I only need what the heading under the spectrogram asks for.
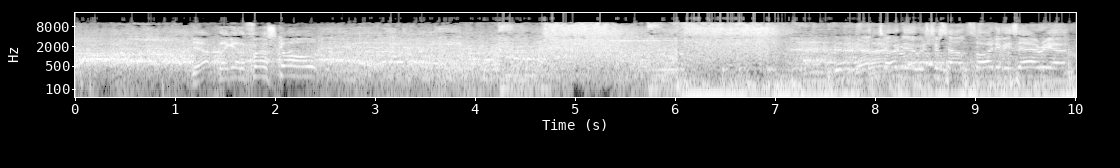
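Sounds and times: crowd cheering: 0:00.0 - 0:09.0
loud music over loudspeakers: 0:04.2 - 0:10.0.

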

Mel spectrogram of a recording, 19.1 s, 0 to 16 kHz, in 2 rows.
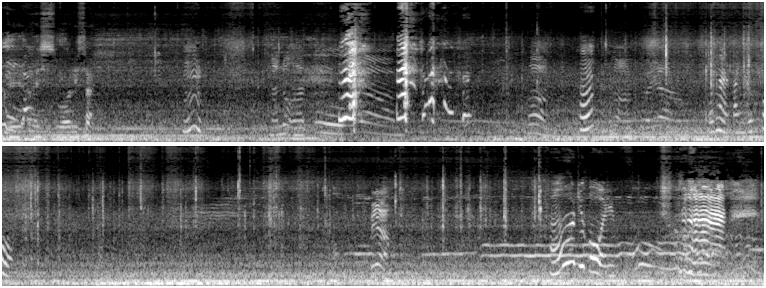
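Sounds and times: car engine rumble inside cabin: 0:00.0 - 0:19.0
children's voices: 0:16.2 - 0:18.8.

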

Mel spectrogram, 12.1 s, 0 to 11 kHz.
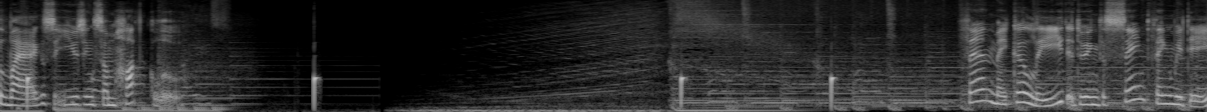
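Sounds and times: background music: 0:00.0 - 0:02.9, 0:06.5 - 0:12.0
short pop sound effect: 0:06.1 - 0:07.0.

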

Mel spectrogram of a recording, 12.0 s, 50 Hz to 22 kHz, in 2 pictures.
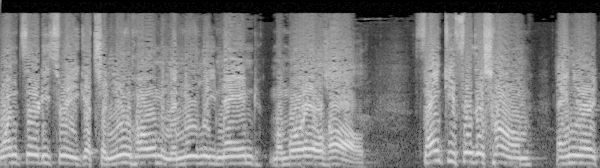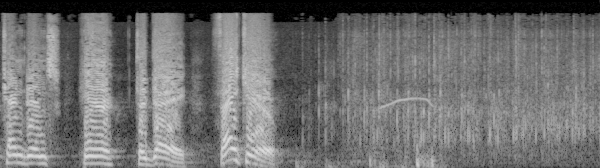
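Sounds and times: crowd applauding: 0:09.0 - 0:12.0.

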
